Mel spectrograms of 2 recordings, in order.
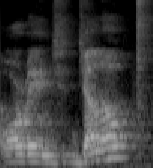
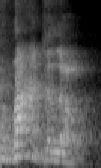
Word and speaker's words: Orangelo: oh, I'm sorry if I mispronounced the first name, but it looks a little bit like orange jello. Hey man, that's Orangelo, okay?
